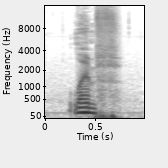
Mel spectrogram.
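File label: "lymph", US English; pronunciations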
